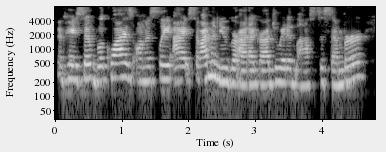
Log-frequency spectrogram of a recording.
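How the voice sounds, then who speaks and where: A woman's voice: medium pitch, fairly even intonation, normal speed, bright, forceful tone, poor audio. A woman in her twenties, a physical therapist, talking casually as a podcast guest with lots of filler words. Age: 20s. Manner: chatty, frequent "like" and "um" fillers.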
